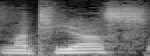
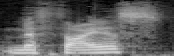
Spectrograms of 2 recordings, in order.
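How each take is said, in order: First: The name is pronounced the German way. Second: The name is pronounced the English way. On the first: This is the native form of the name. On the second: This form is easier for non-Germans.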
